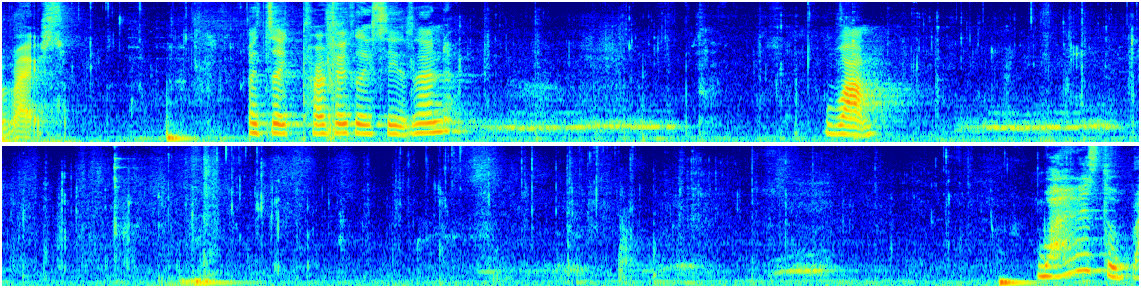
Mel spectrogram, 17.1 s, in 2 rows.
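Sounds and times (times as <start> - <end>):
person chewing food: 0.5 - 1.9, 3.1 - 16.3
wet mouth clicks: 6.8 - 16.0.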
